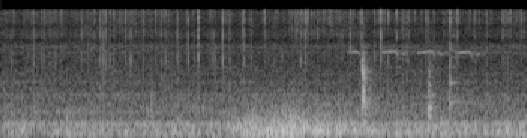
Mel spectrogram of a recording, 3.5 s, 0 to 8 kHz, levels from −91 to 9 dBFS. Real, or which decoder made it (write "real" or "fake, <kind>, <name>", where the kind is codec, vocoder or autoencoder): real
